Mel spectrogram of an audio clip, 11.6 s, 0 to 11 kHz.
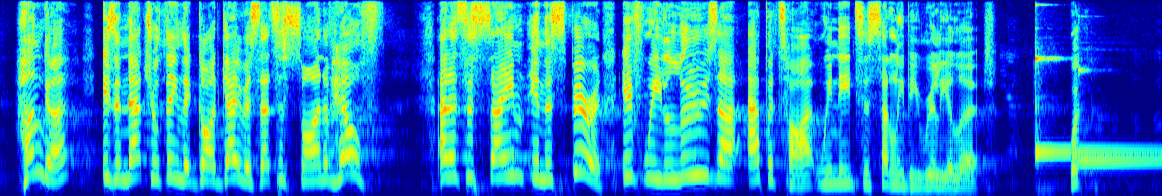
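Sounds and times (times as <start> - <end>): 
speech: 0.2 - 10.0, 10.7 - 10.9
doorbell ringing with a sustained electronic chime tone: 10.4 - 11.6.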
